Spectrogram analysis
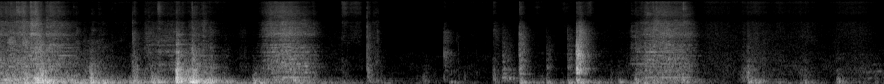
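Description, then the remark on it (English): A door is opened with wooden clunks and a scraping rattle, followed by quieter shuffling and a few soft knocks. No one speaks. “Oh, they can open the door.”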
